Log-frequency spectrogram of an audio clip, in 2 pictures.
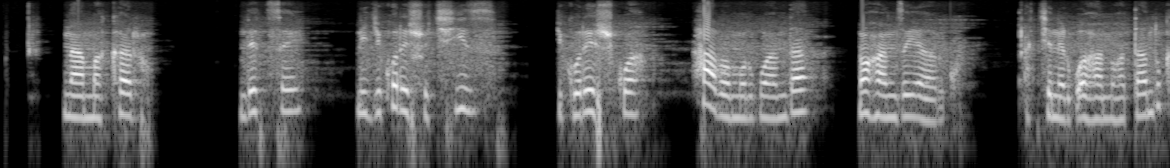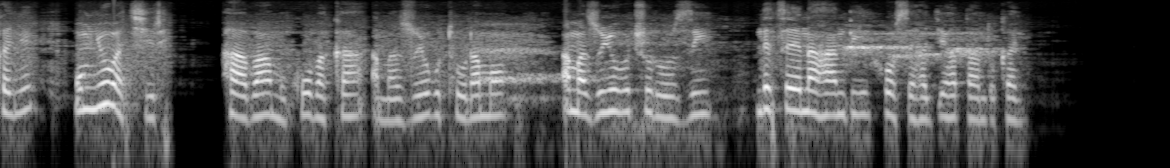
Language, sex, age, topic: Kinyarwanda, female, 25-35, finance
